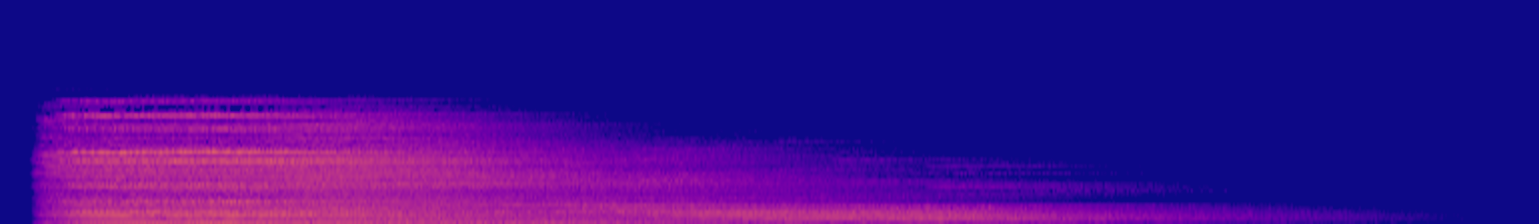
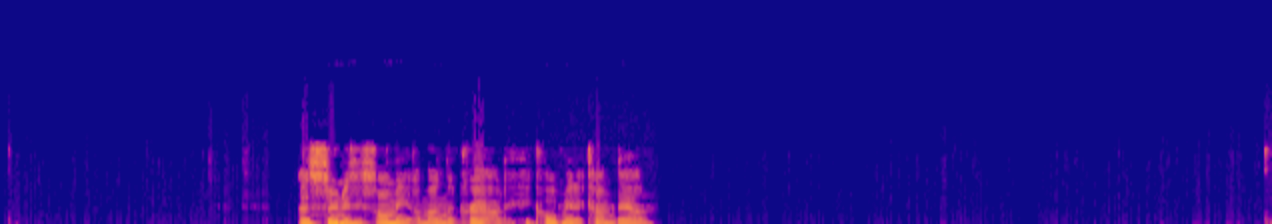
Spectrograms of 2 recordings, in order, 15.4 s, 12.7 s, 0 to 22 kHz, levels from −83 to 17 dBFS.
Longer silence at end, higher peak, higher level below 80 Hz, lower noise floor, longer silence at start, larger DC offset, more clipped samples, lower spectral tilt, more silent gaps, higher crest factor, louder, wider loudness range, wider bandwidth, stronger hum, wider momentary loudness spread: first, 3.6 s vs 0.05 s; second, -14 dBFS vs 0 dBFS; second, under -90 dBFS vs -52 dBFS; first, under -90 dBFS vs -76 dBFS; second, 0.35 s vs 3 s; neither; neither; second, -1 dB/octave vs -5 dB/octave; neither; about the same, 20 dB vs 18 dB; second, -30 LUFS vs -14 LUFS; first, 18 LU vs 10 LU; first, 13 kHz vs 8.4 kHz; neither; first, 18 LU vs 15 LU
